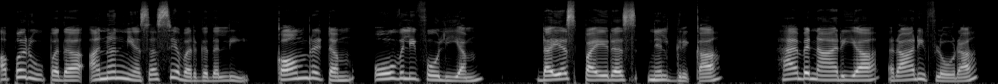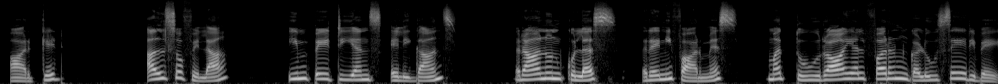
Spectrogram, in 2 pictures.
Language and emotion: Kannada, neutral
